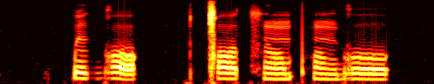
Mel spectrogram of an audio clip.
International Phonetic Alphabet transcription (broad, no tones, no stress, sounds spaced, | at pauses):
k͡p ɘ ɡ ɔ | ǀ ɔ t͡s õ pʰ õ ɡ o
